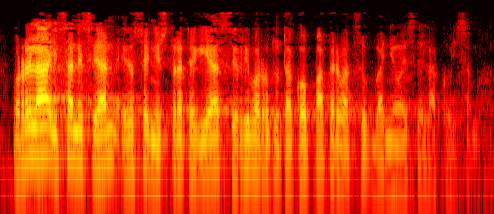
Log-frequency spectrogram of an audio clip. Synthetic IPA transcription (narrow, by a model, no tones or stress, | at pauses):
o̞re̞laisane̞se̞ane̞̰ðose̞jne̞st̪ɾat̪e̞ɣ̞iasiriβ̞orot̪ut̪ako̞pape̞ɾβat͡suk̚bajɲo̞e̞zd̪e̞la̰ko̞isaŋɡo̞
